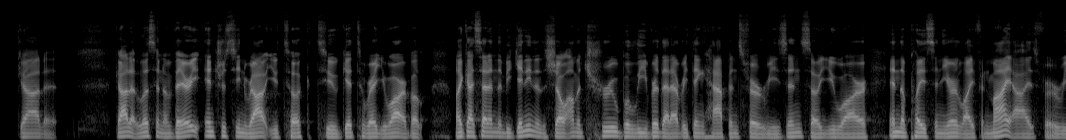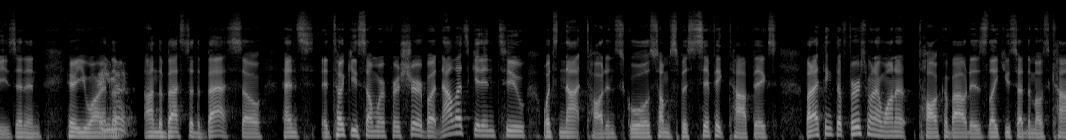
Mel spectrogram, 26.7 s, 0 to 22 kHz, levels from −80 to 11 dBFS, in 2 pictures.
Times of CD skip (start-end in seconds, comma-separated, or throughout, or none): none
